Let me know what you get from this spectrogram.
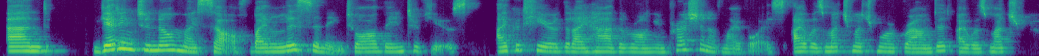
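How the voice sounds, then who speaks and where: A middle-aged woman co-hosting a live-stream conversation over a video call, speaking slowly and calmly, almost meditatively. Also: fairly low pitch. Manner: slow, calm, thoughtful, almost meditative. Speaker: co-host and coach.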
